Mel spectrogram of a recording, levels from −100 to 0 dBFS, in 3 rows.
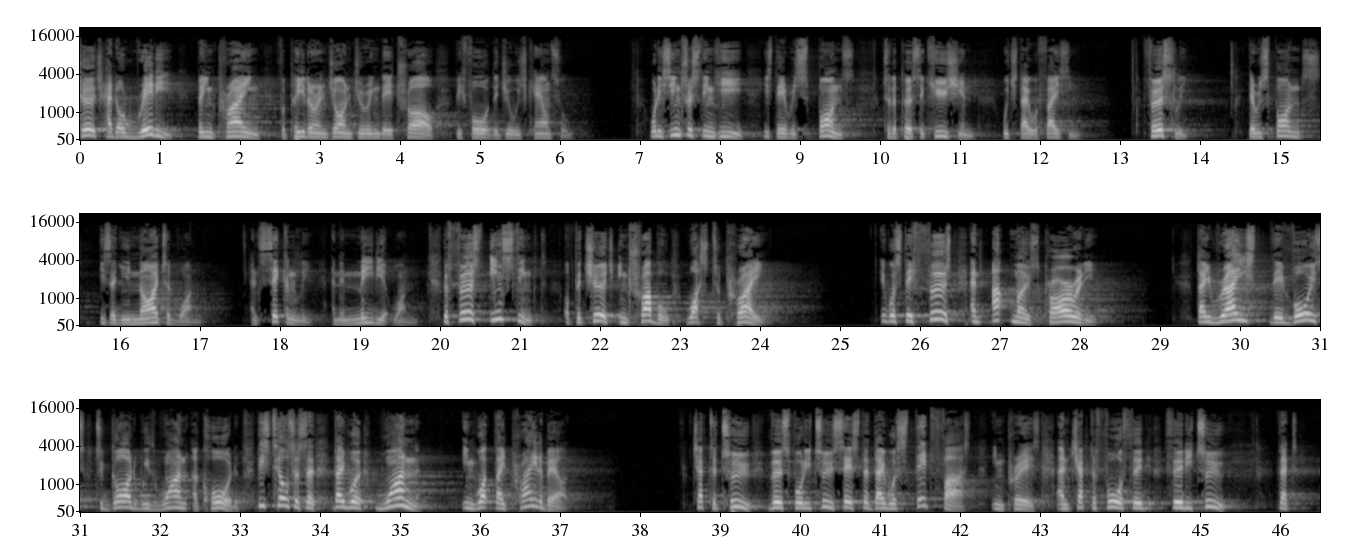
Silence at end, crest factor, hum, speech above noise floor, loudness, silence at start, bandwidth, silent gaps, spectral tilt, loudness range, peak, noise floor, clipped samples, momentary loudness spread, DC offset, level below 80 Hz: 0.3 s; 26 dB; none; 50 dB; -31 LUFS; 0 s; 16.5 kHz; none; -4 dB/octave; 7 LU; -6 dBFS; -81 dBFS; under 0.1%; 17 LU; under 0.1%; -72 dBFS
